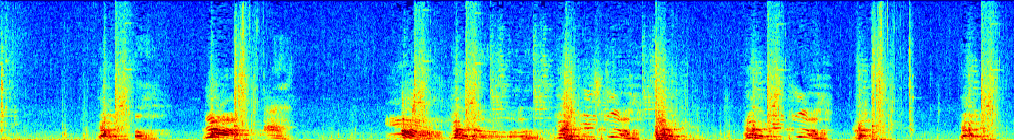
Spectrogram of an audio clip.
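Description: A man groans and grunts in pain.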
